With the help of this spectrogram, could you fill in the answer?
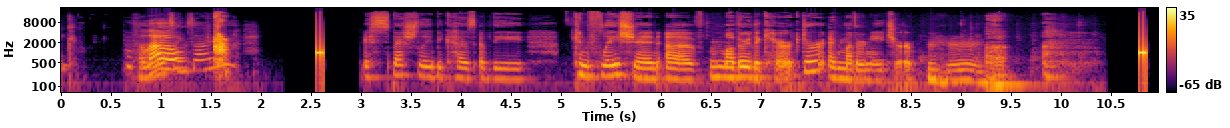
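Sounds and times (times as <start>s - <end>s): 
speech: 0.1s - 2.0s, 3.0s - 10.0s
person burping after drinking nog: 8.6s - 9.8s.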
